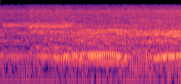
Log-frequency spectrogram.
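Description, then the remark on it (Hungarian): A loud, continuous din of farm animals (pigs, donkeys, sheep and cows) loose in a palace, with overlapping braying and bleating and rough grunts, sustained throughout the short stretch with no pauses and no one talking. “Állatok kerültek az én palotámba. Disznó, szamár, birka, tehén ugrál atta a cég tetején.”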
